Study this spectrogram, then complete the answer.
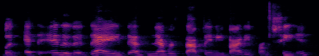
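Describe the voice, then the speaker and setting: Husky, blunt woman on a dull lo-fi clip. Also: fairly high pitch, lively intonation, quick pace. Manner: blunt, cynical, swears. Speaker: podcast guest. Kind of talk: casual podcast conversation. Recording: dull lo-fi clip from an earlier episode.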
